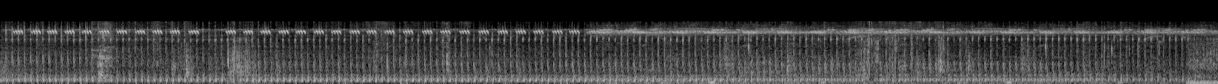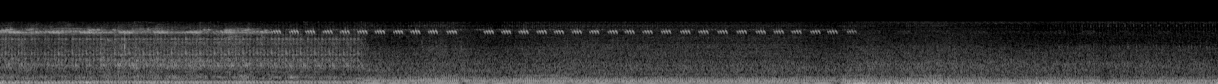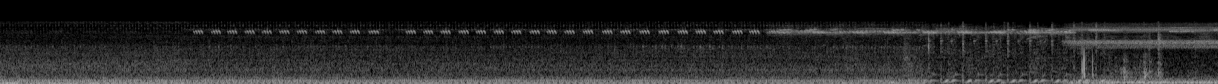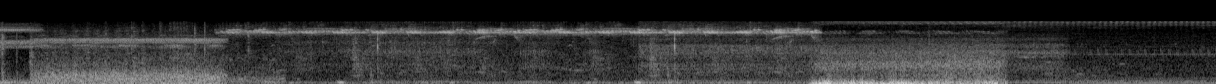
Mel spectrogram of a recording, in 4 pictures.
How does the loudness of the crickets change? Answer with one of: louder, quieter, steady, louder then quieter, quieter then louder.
quieter then louder.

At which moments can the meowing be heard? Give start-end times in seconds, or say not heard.
not heard.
